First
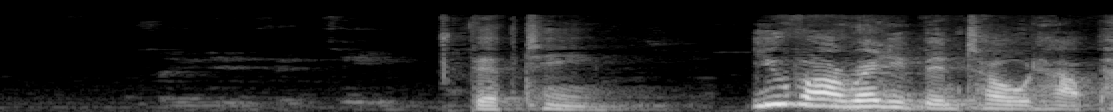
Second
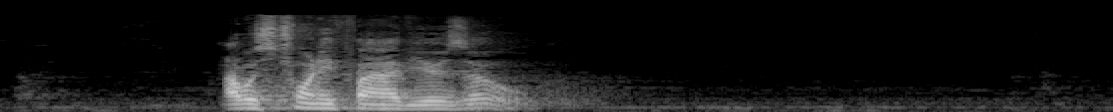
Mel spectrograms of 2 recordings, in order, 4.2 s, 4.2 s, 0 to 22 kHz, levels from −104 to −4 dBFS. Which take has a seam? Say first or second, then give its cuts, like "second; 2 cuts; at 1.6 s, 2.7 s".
first; 1 cut; at 2.7 s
